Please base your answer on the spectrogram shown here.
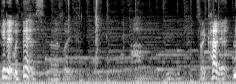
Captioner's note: gasps; giggles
